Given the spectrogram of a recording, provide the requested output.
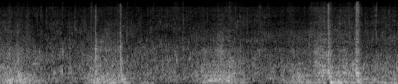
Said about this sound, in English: That's some wild white water there, boys.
